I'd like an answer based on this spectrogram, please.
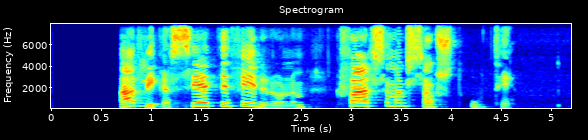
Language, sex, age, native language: Icelandic, female, 50-59, Icelandic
